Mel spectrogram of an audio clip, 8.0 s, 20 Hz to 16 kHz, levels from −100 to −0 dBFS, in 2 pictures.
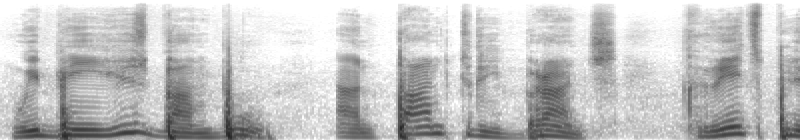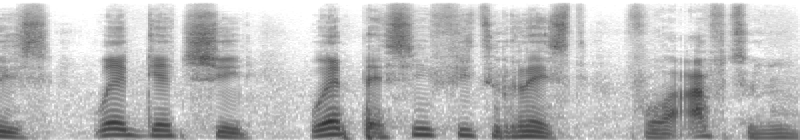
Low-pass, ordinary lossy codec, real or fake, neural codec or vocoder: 14.4 kHz; none; fake; codec, 44.1 kHz, 3.4 kbps, Pupu-Codec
